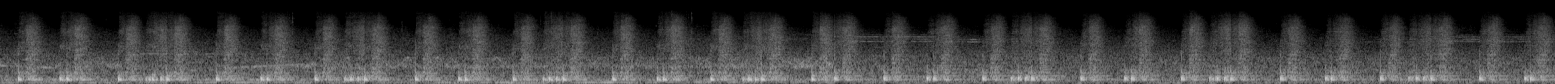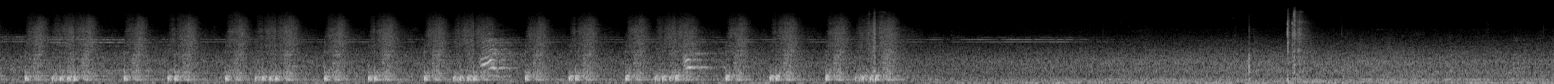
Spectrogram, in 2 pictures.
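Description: A military drum beating a steady marching cadence, about two strokes a second. It stops abruptly about 24 seconds in, leaving a steady background noise.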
